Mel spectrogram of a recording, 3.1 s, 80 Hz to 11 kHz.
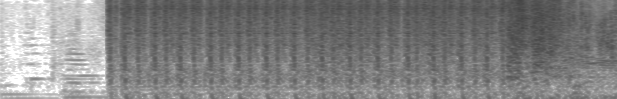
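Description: Rapid, sustained automatic fire from a P90 submachine gun in CS:GO, a dense loud burst of shots running nonstop after a brief quiet lead-in.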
